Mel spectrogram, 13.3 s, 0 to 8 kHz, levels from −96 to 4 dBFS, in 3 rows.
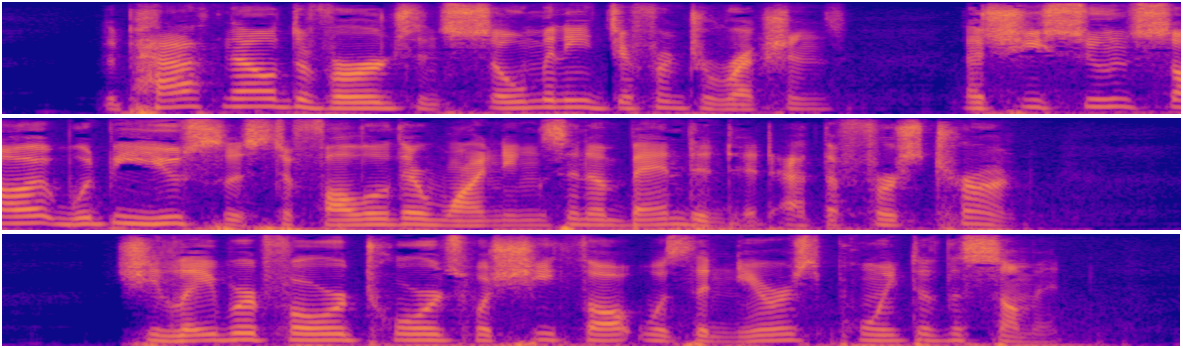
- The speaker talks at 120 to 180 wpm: No, average, 190 wpm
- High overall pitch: No, medium, 160 Hz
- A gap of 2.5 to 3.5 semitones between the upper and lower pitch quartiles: Yes, average, 2.8 semitones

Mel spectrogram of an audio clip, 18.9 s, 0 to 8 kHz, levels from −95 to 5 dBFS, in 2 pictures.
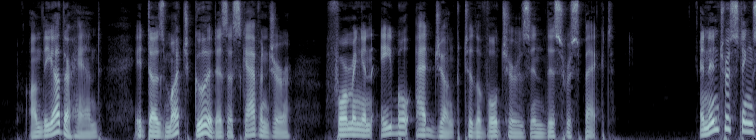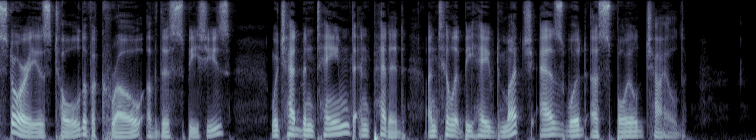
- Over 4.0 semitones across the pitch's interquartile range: Yes, average, 5.0 semitones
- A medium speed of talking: Yes, average, 150 wpm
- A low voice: Yes, low, 100 Hz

